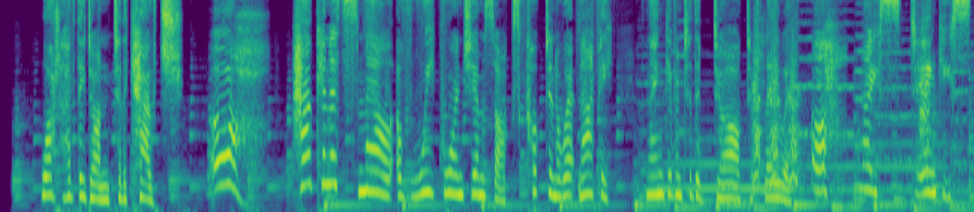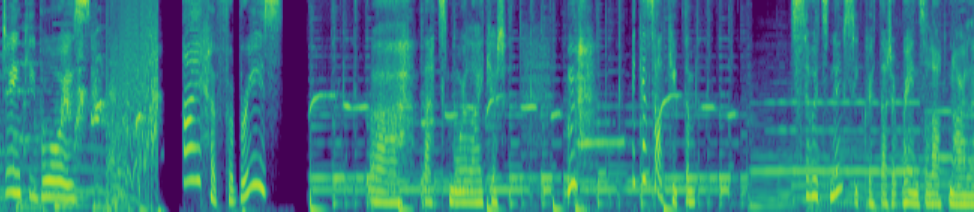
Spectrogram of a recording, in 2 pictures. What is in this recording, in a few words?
Commercial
